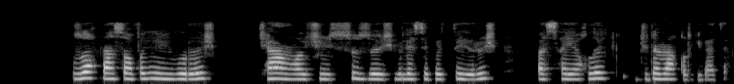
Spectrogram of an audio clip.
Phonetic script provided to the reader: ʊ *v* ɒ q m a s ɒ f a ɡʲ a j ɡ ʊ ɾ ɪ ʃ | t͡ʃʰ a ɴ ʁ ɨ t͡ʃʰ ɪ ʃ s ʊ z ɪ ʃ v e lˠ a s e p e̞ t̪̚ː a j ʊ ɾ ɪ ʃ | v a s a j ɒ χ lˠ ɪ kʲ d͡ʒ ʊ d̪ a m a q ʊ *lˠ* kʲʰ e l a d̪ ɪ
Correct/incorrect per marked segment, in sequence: incorrect: z, correct

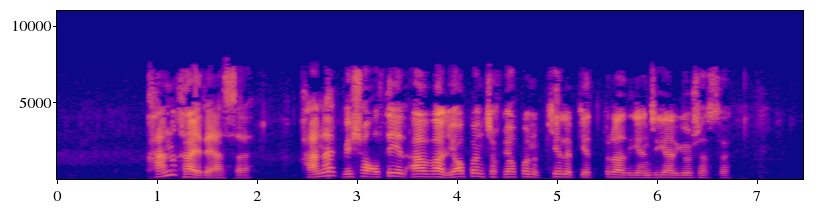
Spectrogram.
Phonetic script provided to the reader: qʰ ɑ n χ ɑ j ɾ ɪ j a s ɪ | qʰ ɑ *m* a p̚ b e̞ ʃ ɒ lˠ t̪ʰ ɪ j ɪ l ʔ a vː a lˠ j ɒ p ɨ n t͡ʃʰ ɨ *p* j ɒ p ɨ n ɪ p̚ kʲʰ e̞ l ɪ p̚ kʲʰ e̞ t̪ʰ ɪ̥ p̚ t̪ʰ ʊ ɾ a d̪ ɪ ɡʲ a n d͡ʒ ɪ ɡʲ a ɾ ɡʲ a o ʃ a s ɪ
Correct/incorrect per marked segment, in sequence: incorrect: n, incorrect: q

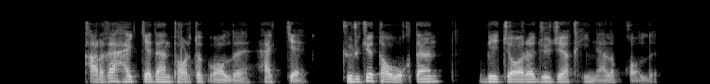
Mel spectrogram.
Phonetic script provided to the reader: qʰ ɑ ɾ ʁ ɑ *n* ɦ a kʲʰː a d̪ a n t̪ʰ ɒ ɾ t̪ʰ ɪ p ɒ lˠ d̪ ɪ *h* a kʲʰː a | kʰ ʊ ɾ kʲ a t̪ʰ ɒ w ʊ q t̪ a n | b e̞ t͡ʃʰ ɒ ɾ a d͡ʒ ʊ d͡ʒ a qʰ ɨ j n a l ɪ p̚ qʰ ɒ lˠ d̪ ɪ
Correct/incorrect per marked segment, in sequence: incorrect: none, correct

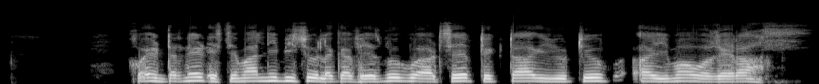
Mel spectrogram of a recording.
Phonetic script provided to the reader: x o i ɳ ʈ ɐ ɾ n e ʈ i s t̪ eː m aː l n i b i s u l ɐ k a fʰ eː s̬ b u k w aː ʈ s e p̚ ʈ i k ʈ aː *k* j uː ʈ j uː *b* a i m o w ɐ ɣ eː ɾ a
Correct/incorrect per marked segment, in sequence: correct, correct

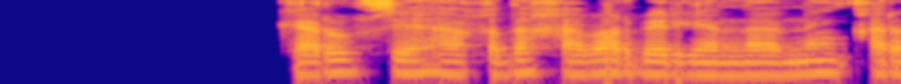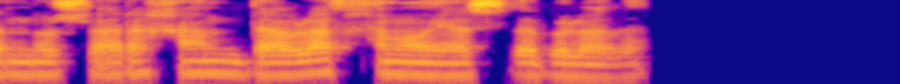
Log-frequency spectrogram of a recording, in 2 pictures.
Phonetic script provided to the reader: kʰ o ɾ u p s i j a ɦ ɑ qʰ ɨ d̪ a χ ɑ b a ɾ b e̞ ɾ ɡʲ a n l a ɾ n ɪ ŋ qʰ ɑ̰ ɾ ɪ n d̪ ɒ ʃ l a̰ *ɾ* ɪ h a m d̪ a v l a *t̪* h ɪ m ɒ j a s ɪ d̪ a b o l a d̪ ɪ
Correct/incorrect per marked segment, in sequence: correct, correct

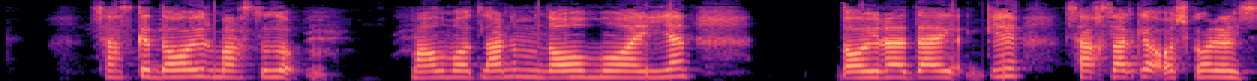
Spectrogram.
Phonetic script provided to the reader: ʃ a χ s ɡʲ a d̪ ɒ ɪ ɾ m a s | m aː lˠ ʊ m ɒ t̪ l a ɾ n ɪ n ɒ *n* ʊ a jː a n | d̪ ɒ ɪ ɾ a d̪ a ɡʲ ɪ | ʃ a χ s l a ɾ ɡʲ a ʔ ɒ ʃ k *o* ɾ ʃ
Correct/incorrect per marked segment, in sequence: incorrect: m, incorrect: ɒ

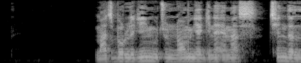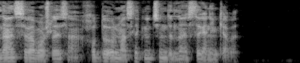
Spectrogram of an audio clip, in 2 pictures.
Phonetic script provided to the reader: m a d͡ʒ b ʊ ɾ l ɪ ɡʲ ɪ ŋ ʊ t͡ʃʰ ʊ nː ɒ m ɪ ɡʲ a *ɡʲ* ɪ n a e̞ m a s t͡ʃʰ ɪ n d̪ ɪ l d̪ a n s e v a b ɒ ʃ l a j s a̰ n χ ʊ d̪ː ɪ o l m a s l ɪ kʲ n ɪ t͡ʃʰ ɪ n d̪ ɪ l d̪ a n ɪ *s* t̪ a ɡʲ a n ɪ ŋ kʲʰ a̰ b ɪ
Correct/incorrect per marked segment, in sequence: correct, correct

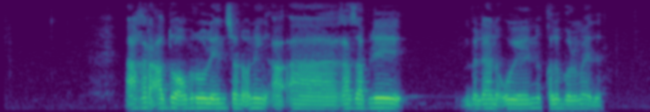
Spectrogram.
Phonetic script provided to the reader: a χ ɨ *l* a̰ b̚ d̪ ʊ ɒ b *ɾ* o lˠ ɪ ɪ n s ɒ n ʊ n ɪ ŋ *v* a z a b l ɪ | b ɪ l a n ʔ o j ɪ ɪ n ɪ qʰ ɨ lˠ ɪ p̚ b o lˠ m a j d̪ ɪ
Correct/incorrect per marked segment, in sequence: incorrect: ɾ, correct, incorrect: ʁ

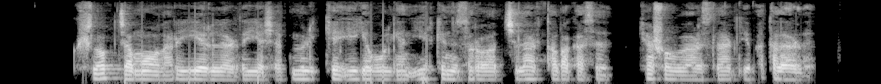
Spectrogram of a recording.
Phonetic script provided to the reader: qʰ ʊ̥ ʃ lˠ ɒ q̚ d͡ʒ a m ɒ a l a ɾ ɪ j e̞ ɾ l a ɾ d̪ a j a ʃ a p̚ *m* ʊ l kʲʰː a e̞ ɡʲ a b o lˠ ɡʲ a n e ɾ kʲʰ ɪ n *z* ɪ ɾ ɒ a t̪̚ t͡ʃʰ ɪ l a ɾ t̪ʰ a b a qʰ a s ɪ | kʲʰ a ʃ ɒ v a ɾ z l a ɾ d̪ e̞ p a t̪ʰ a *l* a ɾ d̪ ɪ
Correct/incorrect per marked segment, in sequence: correct, correct, correct

